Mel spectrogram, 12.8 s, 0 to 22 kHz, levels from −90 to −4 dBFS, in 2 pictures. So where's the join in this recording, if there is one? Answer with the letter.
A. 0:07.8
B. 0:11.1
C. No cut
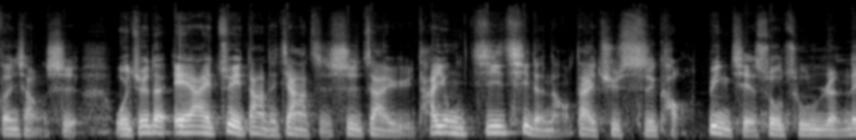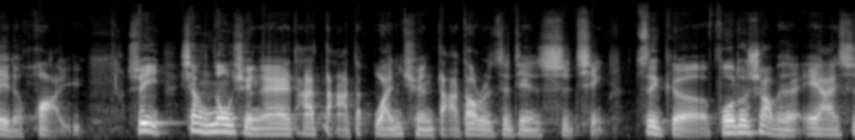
B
